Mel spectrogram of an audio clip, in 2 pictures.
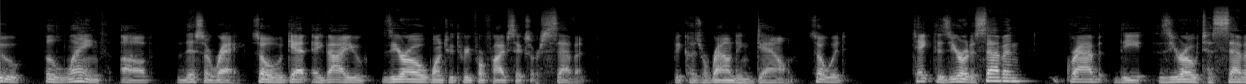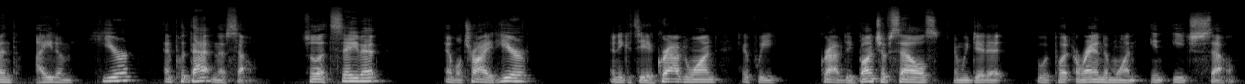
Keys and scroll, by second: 15.7 super+s, 17.4 shift+super+1, 22.0 shift+super+1.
